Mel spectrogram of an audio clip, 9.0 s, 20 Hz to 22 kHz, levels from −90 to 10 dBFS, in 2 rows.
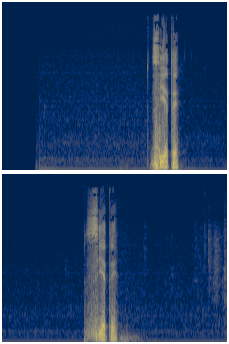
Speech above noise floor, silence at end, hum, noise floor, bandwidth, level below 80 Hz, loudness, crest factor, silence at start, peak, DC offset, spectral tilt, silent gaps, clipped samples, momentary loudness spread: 52 dB; 2.2 s; none; -66 dBFS; 16.5 kHz; -44 dBFS; -16 LUFS; 22 dB; 3 s; -2 dBFS; under 0.1%; -5 dB/octave; none; under 0.1%; 13 LU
